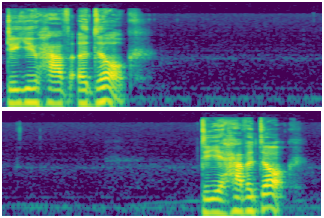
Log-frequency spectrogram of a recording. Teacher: it's a yes no question so the tone goes up do you have a dog do you have a dog so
